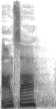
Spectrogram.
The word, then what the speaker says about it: Ansah: And Ezekiel, is it Ansah? Is that how you pronounce his name? – Yep. – Detroit. Yeah. Former Detroit Lions defensive end. – Ziggy Ansah.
